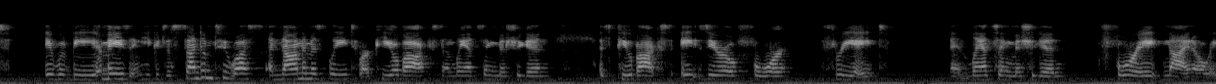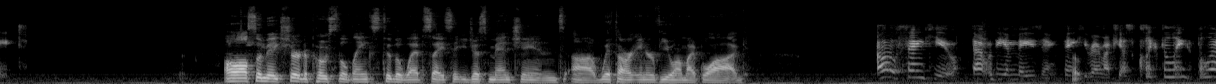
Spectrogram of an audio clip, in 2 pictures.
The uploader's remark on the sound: I recently had a phone interview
